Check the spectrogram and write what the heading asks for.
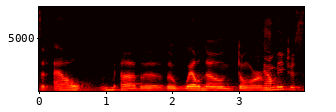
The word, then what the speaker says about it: Almetris: You got the privilege, so everybody else has the wage, So you mentioned, I forgot how to pronounce it, the well-known dorm. Almetris. Almetris.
